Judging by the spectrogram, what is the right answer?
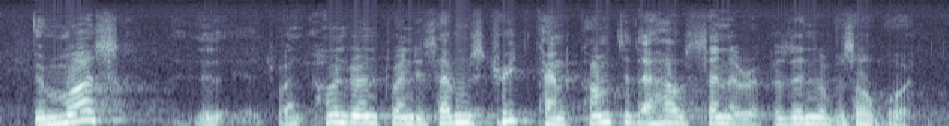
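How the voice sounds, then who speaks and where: Against noticeable background noise, a man speaks at a moderate pace. His pitch is high, with ordinary variation. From Virgin Islands / Puerto Rico. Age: 80s+. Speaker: elderly audience member, scholar. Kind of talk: impromptu address. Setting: church with audience. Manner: halting.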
